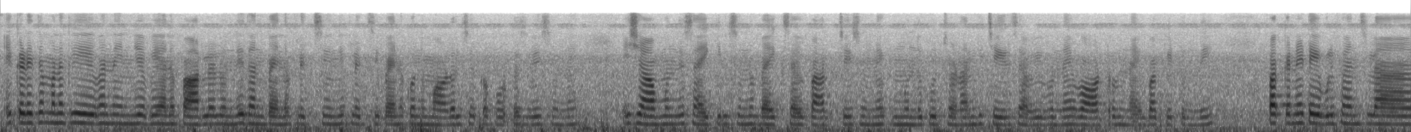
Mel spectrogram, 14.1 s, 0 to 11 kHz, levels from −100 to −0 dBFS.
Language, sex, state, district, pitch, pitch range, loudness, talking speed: Telugu, female, Andhra Pradesh, Srikakulam, 200 Hz, 180-220 Hz, -22 LUFS, 175 wpm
